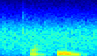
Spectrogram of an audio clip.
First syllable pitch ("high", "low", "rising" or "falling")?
rising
